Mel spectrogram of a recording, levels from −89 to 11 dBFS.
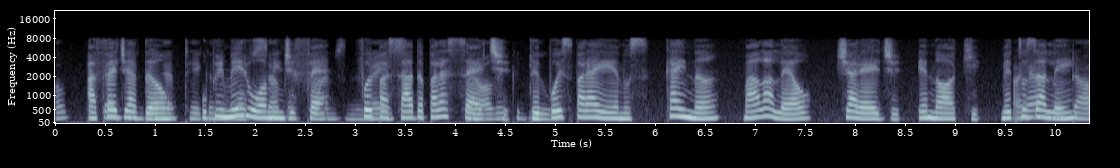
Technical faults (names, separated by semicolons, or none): none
